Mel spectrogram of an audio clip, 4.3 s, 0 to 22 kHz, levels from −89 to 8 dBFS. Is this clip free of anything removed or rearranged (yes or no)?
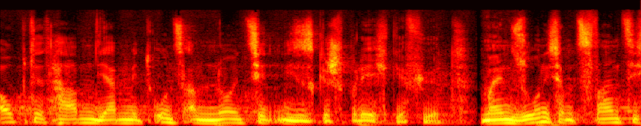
no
